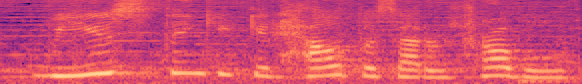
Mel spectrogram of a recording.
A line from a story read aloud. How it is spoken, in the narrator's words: said another idolater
